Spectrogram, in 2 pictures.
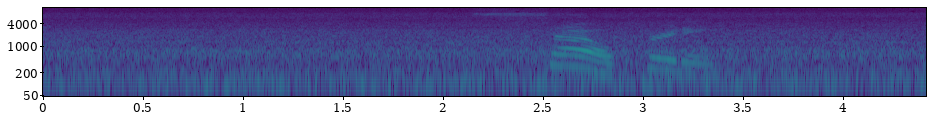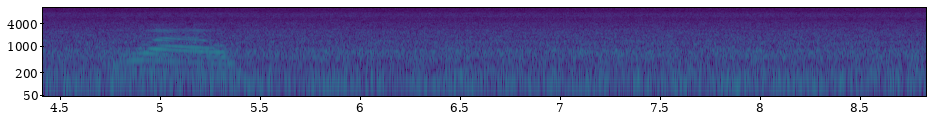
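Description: A large waterfall cascade on the Housatonic River gives a steady, broad rushing roar throughout. A few faint whistling bird calls come through, and quiet voices speak over it.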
